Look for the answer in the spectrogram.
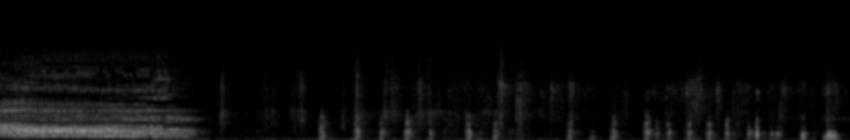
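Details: Backyard hens and roosters: the tail of a loud harmonic rooster crow opens, followed by dense, rapid clucking from several hens, irregular short pulses continuing to the end.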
